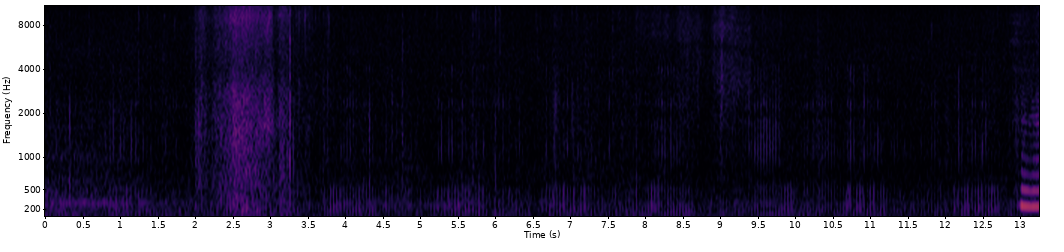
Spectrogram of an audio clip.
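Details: Haru, a male Siamese cat, purring softly: a low, rumbling purr that swells and fades roughly once a second in steady breaths, with a brief rustle near the start and a short high sound at the very end.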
